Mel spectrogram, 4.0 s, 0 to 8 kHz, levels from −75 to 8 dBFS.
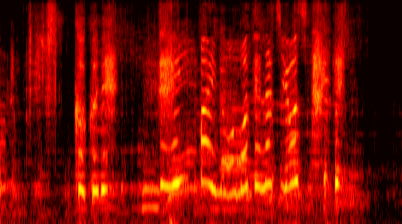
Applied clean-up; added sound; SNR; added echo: neural separator model SepFormer DNS4.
